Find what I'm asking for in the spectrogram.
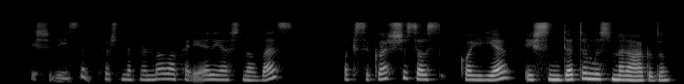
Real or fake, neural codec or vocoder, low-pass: fake; codec, 16 kHz, 0.5 kbps, FunCodec, trained on LibriTTS, 25 frames a second; 7.2 kHz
